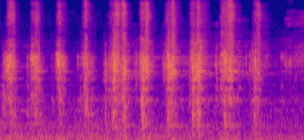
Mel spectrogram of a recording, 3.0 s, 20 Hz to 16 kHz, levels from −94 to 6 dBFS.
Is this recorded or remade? recorded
